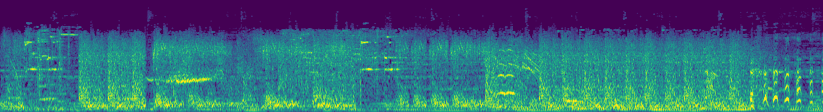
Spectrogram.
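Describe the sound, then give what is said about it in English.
Gunfire in an action movie scene, with a gunman pumping many shots into one man: dense, loud bursts of booms and crashes that pile up with almost no pause. “That's one guy he just shot. Seven shots.”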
